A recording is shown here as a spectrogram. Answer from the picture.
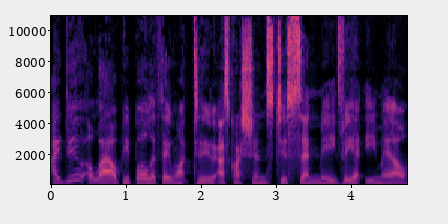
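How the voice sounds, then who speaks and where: A woman with an American accent uses an ordinary speaking voice at a fairly slow pace, medium in pitch with ordinary pitch variation. The recording is very clean with a silent background and a dry, close sound with no echo. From grew up abroad in Vietnam and the Philippines, American parents. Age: 50s. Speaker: geriatric nurse and podcaster. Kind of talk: podcast interview.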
